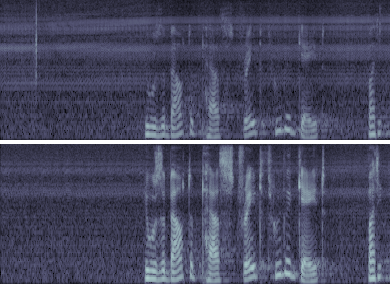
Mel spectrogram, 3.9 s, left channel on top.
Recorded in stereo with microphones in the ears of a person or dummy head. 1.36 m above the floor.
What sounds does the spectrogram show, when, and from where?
1.4 s a man speaking: 50° right (ahead or behind), 0.6 m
